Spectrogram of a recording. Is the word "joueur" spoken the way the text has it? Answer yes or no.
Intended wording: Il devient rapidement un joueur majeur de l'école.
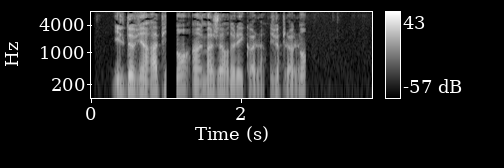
no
